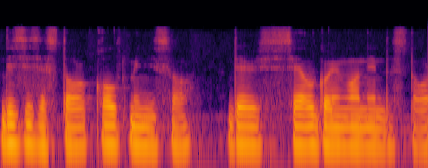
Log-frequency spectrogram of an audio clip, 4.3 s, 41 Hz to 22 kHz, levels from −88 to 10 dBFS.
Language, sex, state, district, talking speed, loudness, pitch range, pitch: English, male, Nagaland, Dimapur, 195 wpm, -18 LUFS, 95-100 Hz, 95 Hz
